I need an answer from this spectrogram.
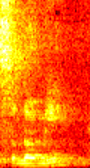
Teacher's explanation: The classical pronunciation would be Salome, but in South Africa we tend to stomp all the vowels quite flat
